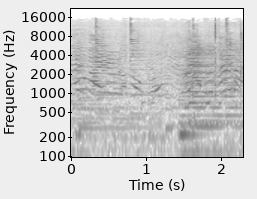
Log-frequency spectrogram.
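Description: Children's voices chattering and calling out, mixed with background music with steady held notes.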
